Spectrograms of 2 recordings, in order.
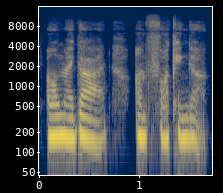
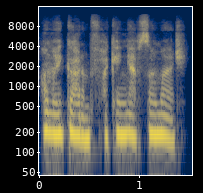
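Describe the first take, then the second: First: It is said slowly. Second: It is said fast.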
